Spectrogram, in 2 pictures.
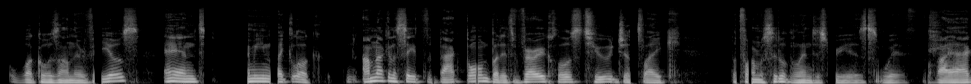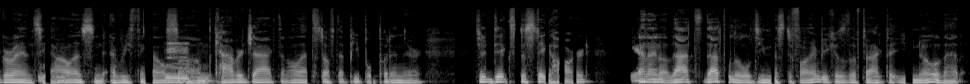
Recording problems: choppy; very; 8% of the speech affected

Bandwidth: 14.5 kHz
